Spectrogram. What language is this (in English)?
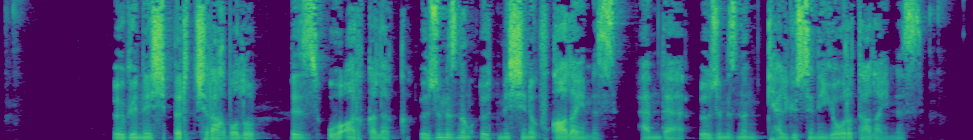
Uyghur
